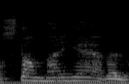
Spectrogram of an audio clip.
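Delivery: usual speaking voice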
